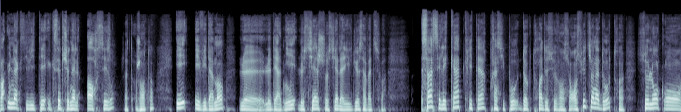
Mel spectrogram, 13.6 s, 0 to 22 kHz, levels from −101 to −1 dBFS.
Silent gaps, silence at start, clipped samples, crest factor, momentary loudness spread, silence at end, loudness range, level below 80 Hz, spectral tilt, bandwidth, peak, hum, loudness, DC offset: none; 0 s; under 0.1%; 16 dB; 7 LU; 0 s; 2 LU; -44 dBFS; -6.5 dB/octave; 14.5 kHz; 0 dBFS; none; -18 LUFS; under 0.1%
